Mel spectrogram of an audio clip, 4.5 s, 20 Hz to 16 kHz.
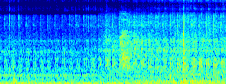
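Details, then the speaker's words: Cheap auction 7.3 Powerstroke diesel truck said to burn lots of oil, started without a glow plug light, not even smoky: a steady diesel clatter at idle with an even beat and no misfire or heavy knock. Normal idle. "wow it's not even smokey"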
